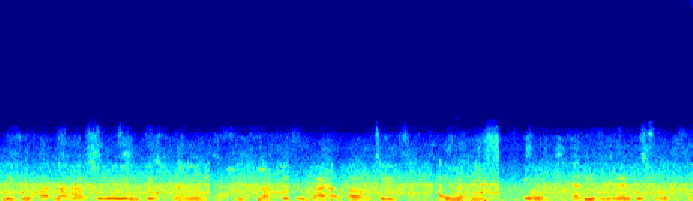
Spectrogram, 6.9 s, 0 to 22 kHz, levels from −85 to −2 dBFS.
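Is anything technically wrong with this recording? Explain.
Yes, two faults affect this speech.

Echo leak, from 0.0 to 5.03 s: a delayed copy of the speech, about 0.3 s behind and only slightly quieter than the original, runs alongside it. The likely cause is a loudspeaker on the far end whose echo canceller failed to remove the returning signal.

Speech suppressed in double talk, at 2.11–2.21, 2.92–3.01, 3.36–3.41, 4.41–4.50 and 5.01–5.30 s: the speech briefly dips, by roughly 5 to 25 dB. This likely happens because the canceller cannot tell the talker from the echo and attenuates both while they overlap.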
